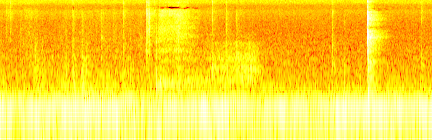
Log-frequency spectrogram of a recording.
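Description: A low steady hum with a faint rustle partway through, and one short sharp click near the end.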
